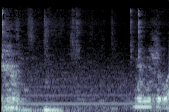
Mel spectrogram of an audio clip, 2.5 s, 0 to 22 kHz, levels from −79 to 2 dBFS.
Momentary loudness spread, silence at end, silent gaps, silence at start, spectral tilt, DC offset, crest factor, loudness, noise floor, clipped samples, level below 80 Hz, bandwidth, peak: 22 LU; 0 s; none; 0.05 s; -7 dB/octave; under 0.1%; 16 dB; -17 LUFS; -35 dBFS; under 0.1%; -30 dBFS; 16 kHz; -2 dBFS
